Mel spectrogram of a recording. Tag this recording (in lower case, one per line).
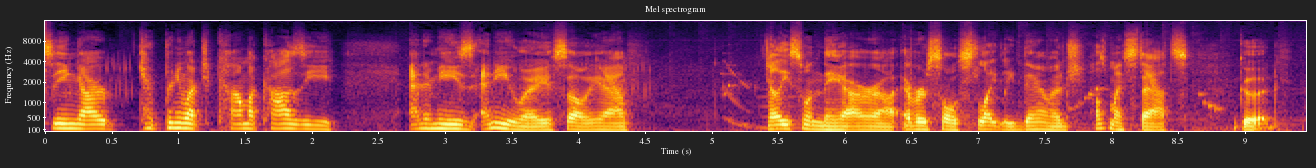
speech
